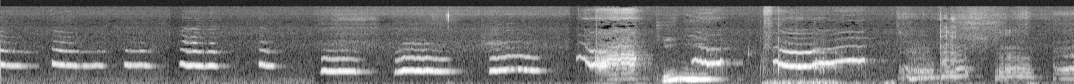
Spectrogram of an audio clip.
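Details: Pet fennec fox Djinn gives a steady series of short whimpering whines, about one every half second, then lower drawn-out moans and wavering squeals in a small room.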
